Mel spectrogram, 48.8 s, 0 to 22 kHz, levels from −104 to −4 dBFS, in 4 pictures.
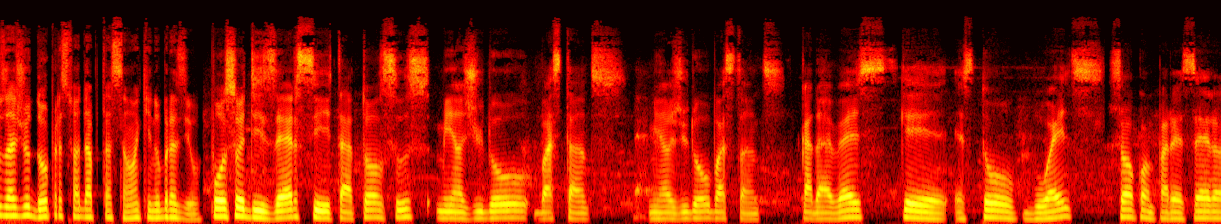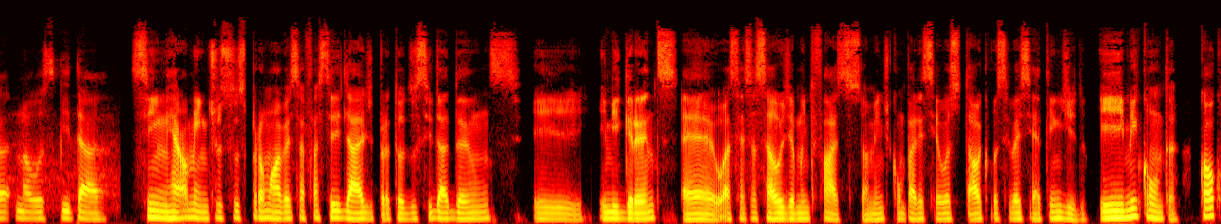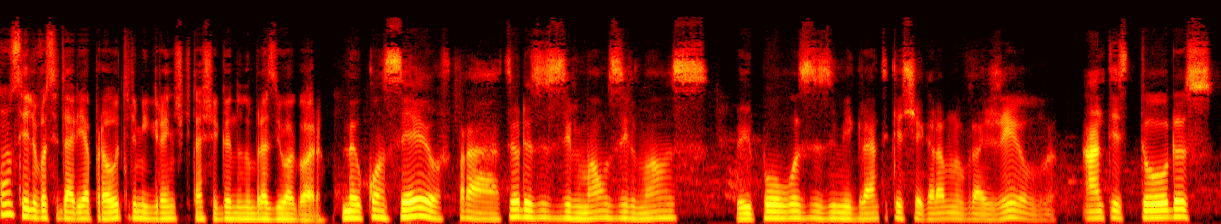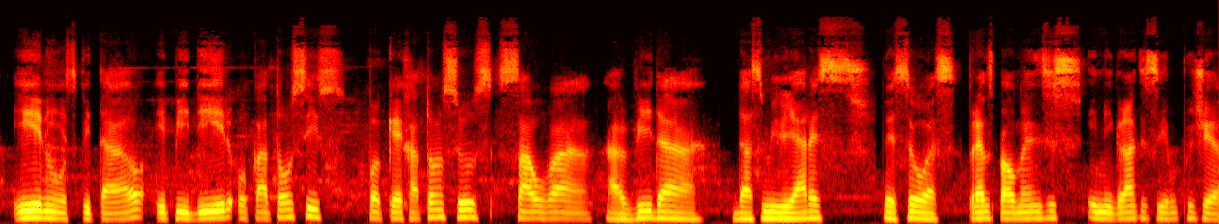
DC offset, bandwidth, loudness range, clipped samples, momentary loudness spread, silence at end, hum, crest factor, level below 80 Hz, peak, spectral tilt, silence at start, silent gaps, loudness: under 0.1%; 14 kHz; 4 LU; under 0.1%; 9 LU; 0 s; none; 20 dB; -64 dBFS; -10 dBFS; -5 dB/octave; 0 s; none; -31 LUFS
